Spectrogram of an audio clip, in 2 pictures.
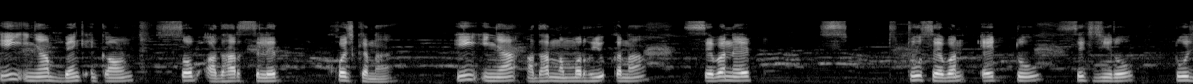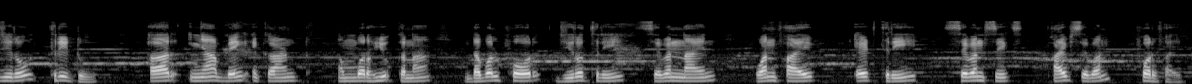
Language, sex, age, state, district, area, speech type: Santali, male, 45-60, Jharkhand, Bokaro, rural, read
